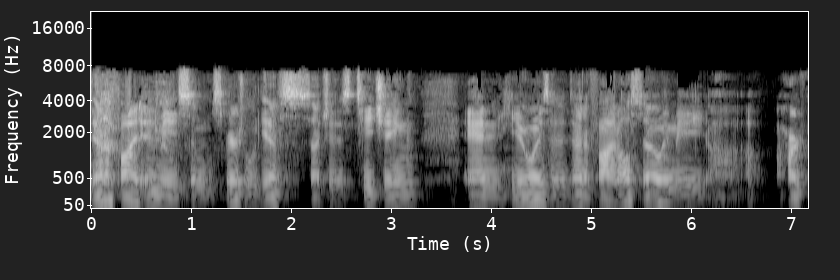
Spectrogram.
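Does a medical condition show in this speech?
Yes: cleft palate and cleft lip.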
